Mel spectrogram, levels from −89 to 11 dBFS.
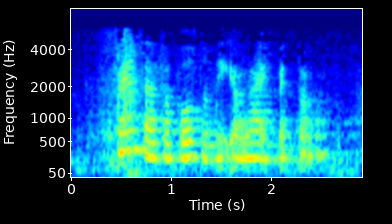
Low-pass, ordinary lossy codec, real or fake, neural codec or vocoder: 7.2 kHz; MP3, 24 kbps; real; none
